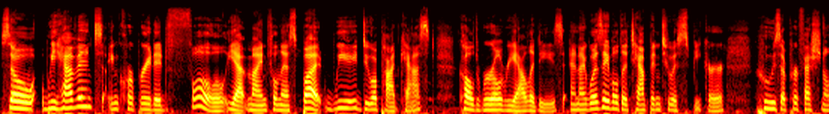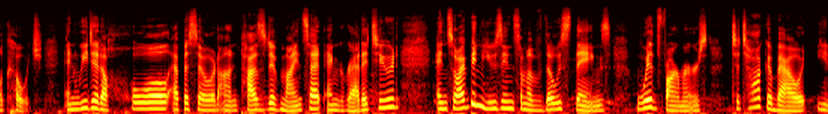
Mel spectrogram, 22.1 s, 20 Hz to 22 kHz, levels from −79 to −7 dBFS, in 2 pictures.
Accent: American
